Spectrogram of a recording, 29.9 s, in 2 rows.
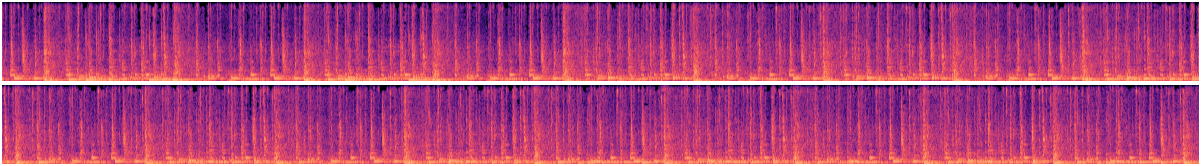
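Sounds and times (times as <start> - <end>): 
tribal music: 0.0 - 29.9.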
